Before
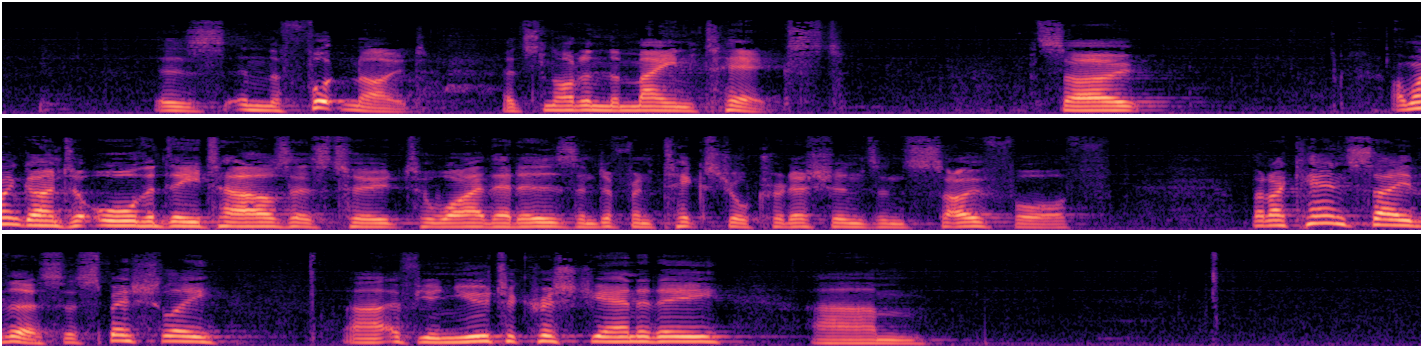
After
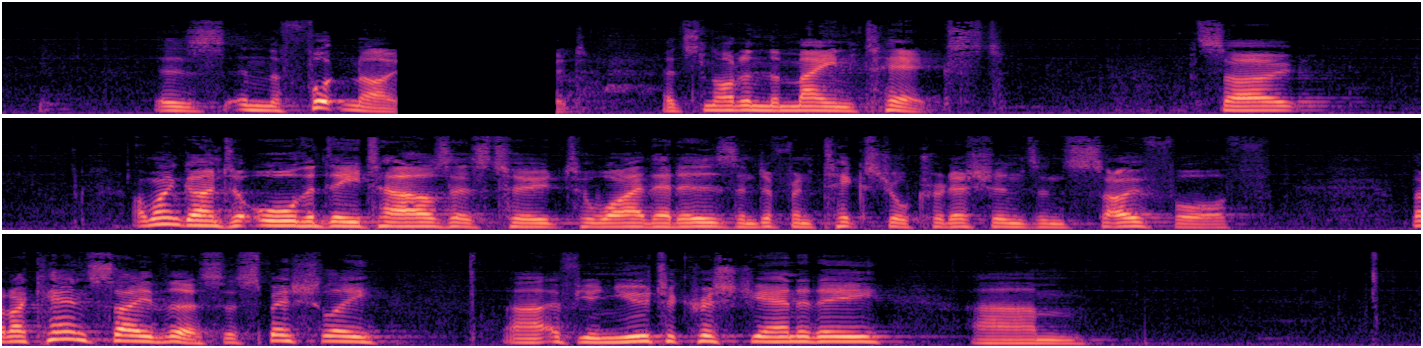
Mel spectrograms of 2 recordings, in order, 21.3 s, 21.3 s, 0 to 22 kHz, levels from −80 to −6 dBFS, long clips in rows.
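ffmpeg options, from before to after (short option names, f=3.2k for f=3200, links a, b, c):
-filter_complex "[0:a]asplit=3[a][b][c];[a]atrim=end=1.97,asetpts=PTS-STARTPTS,afade=t=out:st=1.966:d=0.004:c=hsin,apad=pad_dur=0.8[d];[b]atrim=start=1.97:end=5.68,asetpts=PTS-STARTPTS,afade=t=in:d=0.004:c=hsin,afade=t=out:st=3.3:d=0.41:silence=0.398107[e];[c]atrim=start=5.68,asetpts=PTS-STARTPTS,afade=t=in:d=0.004:c=hsin:silence=0.398107[f];[d][e][f]concat=n=3:v=0:a=1"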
